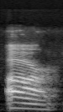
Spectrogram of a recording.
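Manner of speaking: "R" as "ar", ending on a curled r; American R sound. Shown as a demonstration. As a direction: rhotic "R" with the final r sounded. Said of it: "if you're using American standard".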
